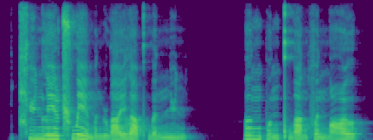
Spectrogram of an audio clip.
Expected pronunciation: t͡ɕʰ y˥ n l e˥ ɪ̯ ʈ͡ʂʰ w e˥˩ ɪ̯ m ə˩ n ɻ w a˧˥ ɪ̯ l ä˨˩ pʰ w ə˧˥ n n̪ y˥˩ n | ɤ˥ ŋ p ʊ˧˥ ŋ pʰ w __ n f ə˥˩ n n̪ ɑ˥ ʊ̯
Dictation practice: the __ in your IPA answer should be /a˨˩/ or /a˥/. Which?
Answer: a˨˩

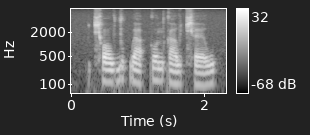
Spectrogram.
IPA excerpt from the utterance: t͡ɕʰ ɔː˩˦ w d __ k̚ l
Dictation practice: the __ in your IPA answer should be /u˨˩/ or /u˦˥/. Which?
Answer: u˦˥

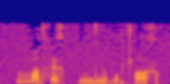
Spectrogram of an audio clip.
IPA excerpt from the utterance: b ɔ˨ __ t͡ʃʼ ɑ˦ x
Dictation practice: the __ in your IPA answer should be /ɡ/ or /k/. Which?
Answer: ɡ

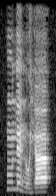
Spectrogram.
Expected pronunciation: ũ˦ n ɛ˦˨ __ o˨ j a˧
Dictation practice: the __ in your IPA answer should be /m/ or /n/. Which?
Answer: n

